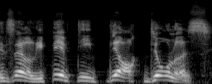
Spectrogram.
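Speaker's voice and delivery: put-on Australian accent. Voicing a game character selling a tutorial: put-on australian accent. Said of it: "I don't know why he's Australian".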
